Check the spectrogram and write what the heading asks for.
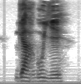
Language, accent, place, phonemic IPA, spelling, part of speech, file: French, France, Lyon, /ɡaʁ.ɡu.je/, gargouiller, verb, LL-Q150 (fra)-gargouiller.wav
- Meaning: 1. to gargle 2. to rumble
